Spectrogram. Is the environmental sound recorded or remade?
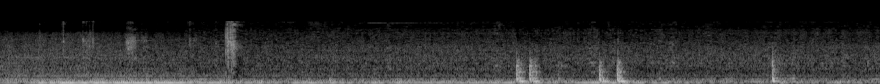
recorded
